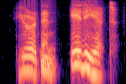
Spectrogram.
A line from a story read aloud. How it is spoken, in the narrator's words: she whispered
